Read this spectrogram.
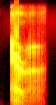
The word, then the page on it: ARA: British English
